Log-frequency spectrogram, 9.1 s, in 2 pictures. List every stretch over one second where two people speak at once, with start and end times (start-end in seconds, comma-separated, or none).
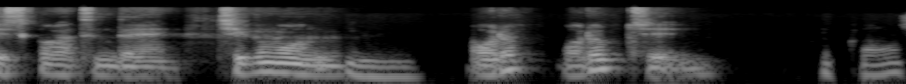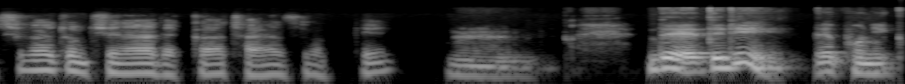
none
